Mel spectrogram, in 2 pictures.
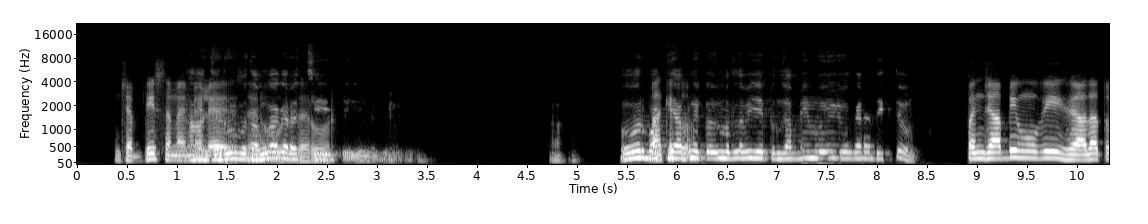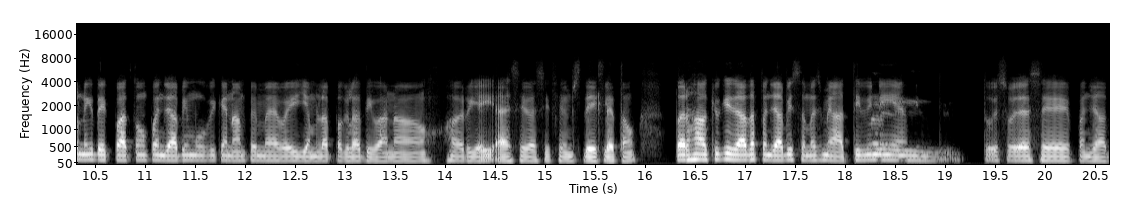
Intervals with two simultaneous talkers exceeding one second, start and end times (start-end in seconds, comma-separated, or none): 1.1-2.6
